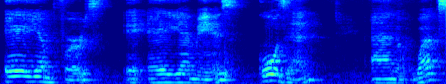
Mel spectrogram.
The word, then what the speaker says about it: 午前: So AM, we say 午前. 午前. Like go, like let's go is go. And zen, as in the kom zen, 午前.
